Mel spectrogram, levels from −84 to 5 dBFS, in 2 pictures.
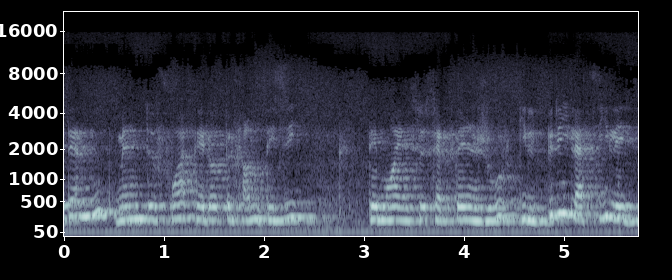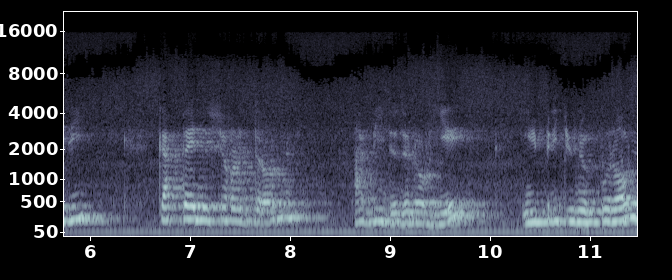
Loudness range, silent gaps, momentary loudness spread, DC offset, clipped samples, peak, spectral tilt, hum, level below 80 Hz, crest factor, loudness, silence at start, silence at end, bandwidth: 5 LU; none; 13 LU; under 0.1%; under 0.1%; -4 dBFS; -7.5 dB/octave; none; -40 dBFS; 16 dB; -20 LUFS; 0 s; 0 s; 15.5 kHz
